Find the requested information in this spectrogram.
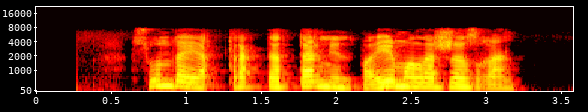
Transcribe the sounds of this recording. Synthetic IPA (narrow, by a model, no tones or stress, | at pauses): so̞nd̪ɑjɑq̚t̪ʰrak̚t̪at̪ːɑɾme̞npʰoe̞malˠɑɾʒɑzʁɑn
